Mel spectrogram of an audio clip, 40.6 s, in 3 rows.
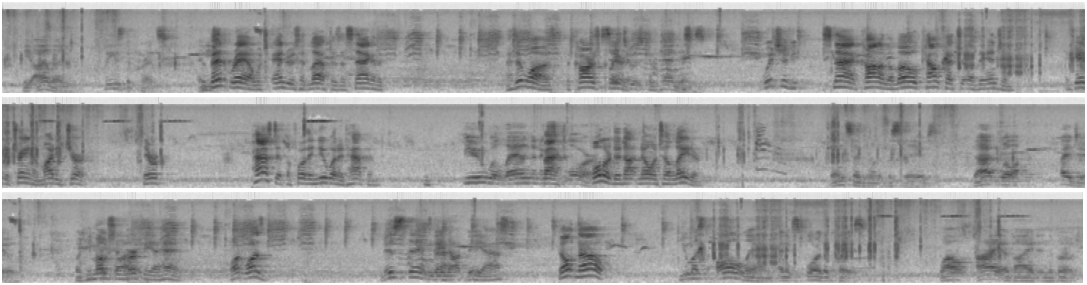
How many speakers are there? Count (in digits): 2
